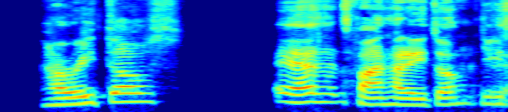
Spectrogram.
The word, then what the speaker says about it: Jarritos: Jarritos.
